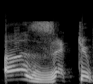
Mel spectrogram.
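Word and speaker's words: adjective: तो जैसे जब कभी कभी लाइफ में ना जे से पहले जो डी आता है वो हमेशा और हमेशा क्या होता है, साइलेंट होता है। इसलिए सर उसे ना एडजेक्टिव नहीं बल्कि हमें क्या पढ़ना चाहिए, एडजेक्टिव पढ़ना चाहिए।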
